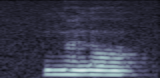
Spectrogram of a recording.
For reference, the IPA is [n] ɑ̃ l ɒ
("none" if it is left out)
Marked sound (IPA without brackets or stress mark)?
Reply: ŋ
